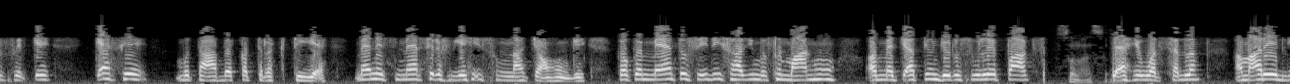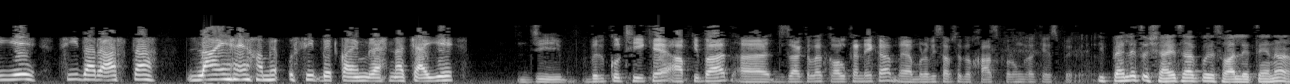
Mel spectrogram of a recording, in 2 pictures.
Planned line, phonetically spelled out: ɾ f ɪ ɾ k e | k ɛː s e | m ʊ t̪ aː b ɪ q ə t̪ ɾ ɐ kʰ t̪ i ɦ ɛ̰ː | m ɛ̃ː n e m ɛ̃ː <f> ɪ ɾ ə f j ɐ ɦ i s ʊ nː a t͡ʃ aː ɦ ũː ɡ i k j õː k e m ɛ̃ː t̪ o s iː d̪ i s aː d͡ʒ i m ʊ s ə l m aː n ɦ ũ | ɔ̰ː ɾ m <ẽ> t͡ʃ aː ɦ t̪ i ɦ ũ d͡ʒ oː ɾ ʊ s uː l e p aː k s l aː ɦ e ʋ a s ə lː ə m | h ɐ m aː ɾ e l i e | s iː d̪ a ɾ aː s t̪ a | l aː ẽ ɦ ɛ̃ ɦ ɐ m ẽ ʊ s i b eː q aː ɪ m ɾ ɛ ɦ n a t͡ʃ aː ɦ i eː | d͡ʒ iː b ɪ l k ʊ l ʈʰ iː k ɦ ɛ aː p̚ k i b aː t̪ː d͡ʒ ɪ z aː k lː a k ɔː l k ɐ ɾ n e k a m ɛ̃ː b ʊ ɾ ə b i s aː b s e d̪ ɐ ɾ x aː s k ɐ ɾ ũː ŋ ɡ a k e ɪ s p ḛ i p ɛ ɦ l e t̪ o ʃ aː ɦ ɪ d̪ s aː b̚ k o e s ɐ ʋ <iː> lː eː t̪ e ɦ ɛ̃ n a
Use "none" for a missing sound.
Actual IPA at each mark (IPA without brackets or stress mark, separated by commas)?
s, ɛ̃, aː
